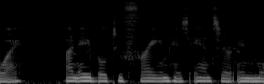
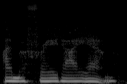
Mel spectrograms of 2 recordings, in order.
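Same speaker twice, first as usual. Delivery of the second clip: usual speaking voice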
